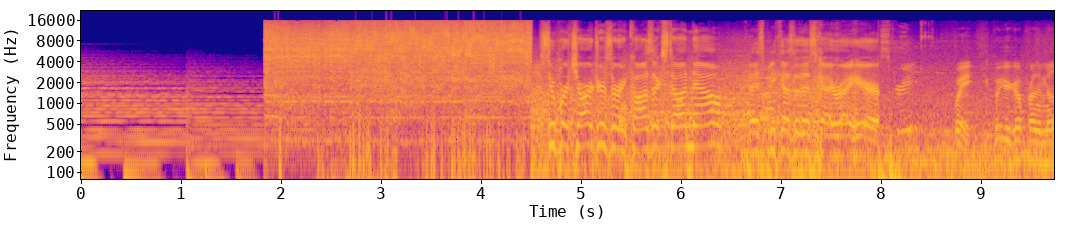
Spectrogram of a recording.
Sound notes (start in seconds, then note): 1.8 electricity buzzing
